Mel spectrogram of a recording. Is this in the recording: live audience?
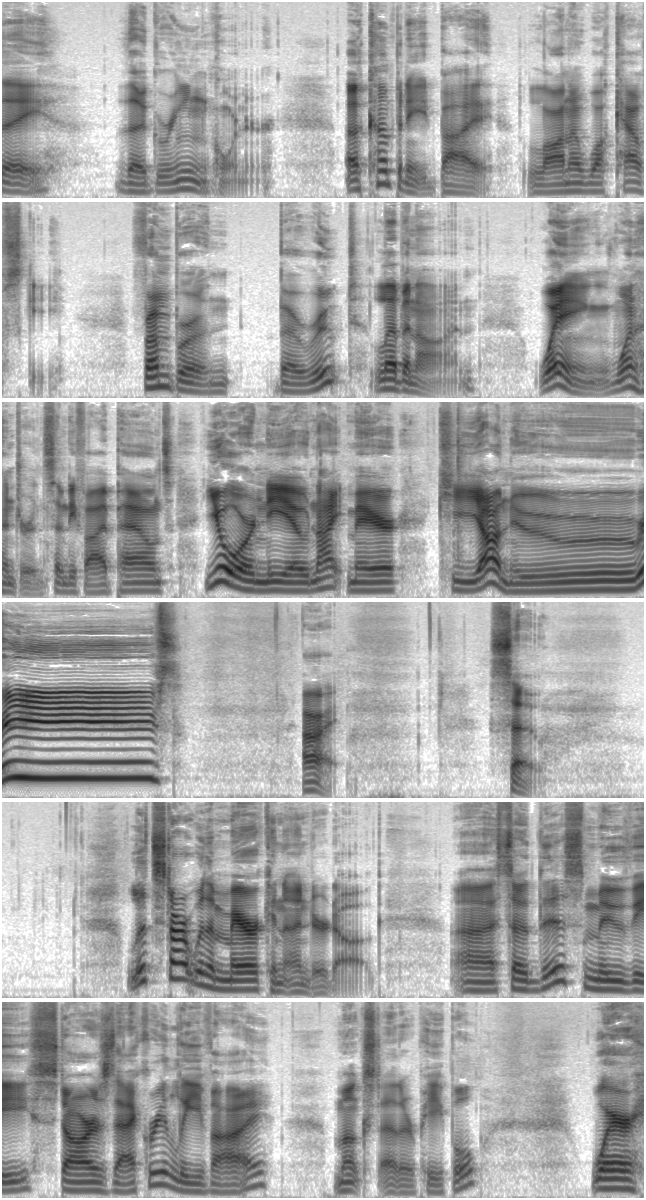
no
